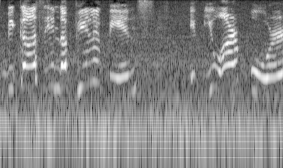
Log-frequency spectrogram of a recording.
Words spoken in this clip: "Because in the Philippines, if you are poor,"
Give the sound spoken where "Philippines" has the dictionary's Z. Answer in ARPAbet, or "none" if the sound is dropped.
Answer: S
